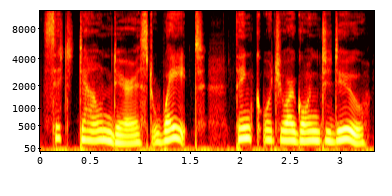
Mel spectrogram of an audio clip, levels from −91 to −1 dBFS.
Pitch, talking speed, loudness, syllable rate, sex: 180 Hz, 180 wpm, -15 LUFS, 4.8 syllables/s, female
